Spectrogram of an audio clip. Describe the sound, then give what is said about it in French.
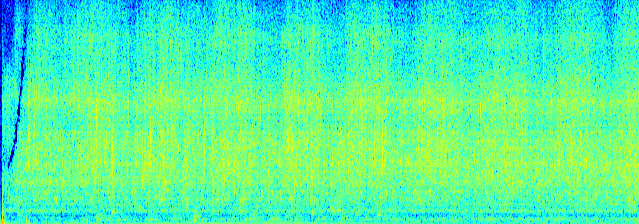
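Running water in a hotel room, a steady, even rush of hiss that holds at one level for the whole stretch with no breaks and no voices. “Je n'entendais plus avec le bruit de l'eau.”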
